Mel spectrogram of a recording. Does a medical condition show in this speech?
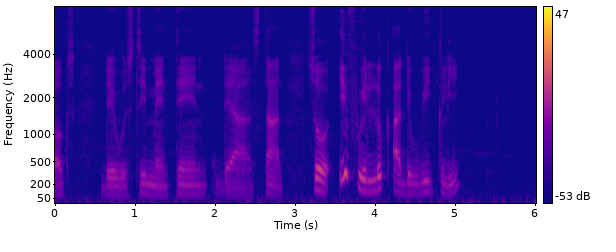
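No.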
